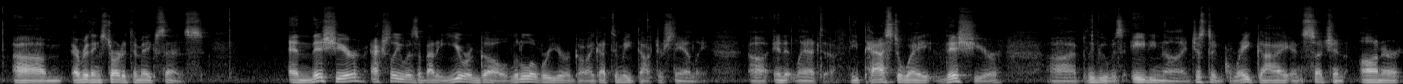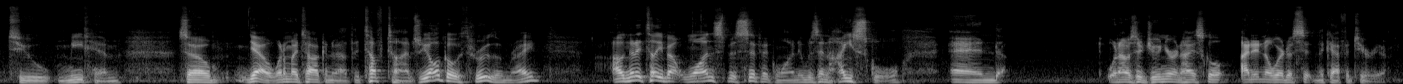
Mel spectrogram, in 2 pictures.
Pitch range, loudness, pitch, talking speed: 95-120 Hz, -26 LUFS, 105 Hz, 215 wpm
